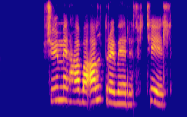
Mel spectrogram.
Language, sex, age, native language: Icelandic, female, 9, Icelandic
